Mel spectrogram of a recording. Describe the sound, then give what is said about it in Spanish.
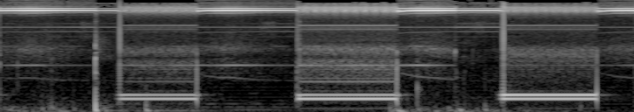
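A telephone busy signal heard while dialing a phone number, the line engaged: three steady, mid-pitched tone bursts of about half a second each, evenly spaced with short gaps, punctuated by sharp clicks, with no one speaking. “Bueno, se han ocupado ahora mismo. Vamos a volver a intentar, intentar otra vez.”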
